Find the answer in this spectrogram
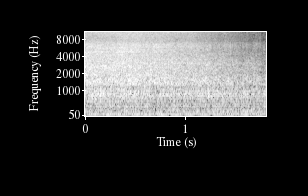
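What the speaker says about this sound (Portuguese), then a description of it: "Deixa eu colocar água aqui, que já tá torrando aqui o arroz." Water poured into a very hot pan of toasting rice sets off a loud, steady hiss of steam and sizzle that fills the whole moment and fades slightly toward the end, with no voices.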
